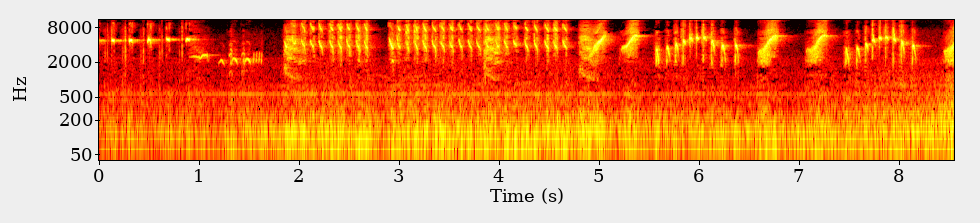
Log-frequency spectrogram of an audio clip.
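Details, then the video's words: Long-tailed shrike imitating the cililin in a varied run of song: high tinny notes, dense rasping chatter, then a series of looping rising-and-falling whistles alternating with sharp chirps. "CENDET NEMBAK CILILIN TEMBUS BOLO"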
